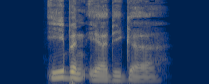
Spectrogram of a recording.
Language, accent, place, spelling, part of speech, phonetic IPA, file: German, Germany, Berlin, ebenerdige, adjective, [ˈeːbn̩ˌʔeːɐ̯dɪɡə], De-ebenerdige.ogg
- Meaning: inflection of ebenerdig: 1. strong/mixed nominative/accusative feminine singular 2. strong nominative/accusative plural 3. weak nominative all-gender singular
